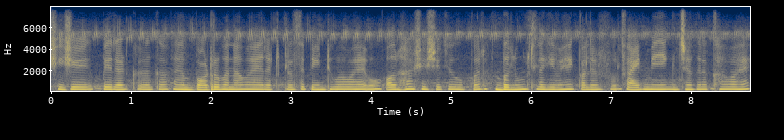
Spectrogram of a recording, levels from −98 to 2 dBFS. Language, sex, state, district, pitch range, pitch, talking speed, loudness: Hindi, female, Uttar Pradesh, Etah, 215-230 Hz, 225 Hz, 235 wpm, -17 LUFS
